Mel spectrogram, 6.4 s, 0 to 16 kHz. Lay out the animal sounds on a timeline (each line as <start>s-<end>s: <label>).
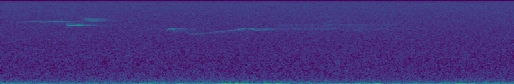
0.0s-1.4s: Black-throated Green Warbler (Setophaga virens)
2.0s-3.4s: Eastern Wood-Pewee (Contopus virens)
3.5s-5.0s: Pine Warbler (Setophaga pinus)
